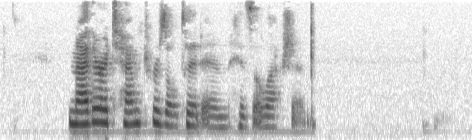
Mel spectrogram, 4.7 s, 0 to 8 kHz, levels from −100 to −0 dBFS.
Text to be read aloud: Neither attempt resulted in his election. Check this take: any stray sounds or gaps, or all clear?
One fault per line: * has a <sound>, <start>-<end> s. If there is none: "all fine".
all fine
